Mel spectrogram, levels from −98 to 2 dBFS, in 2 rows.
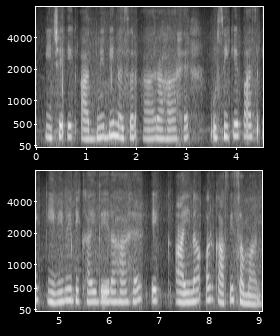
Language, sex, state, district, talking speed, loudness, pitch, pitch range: Hindi, female, Maharashtra, Nagpur, 150 wpm, -18 LUFS, 220 Hz, 205-235 Hz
